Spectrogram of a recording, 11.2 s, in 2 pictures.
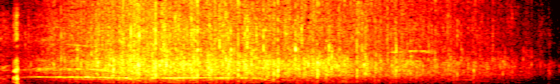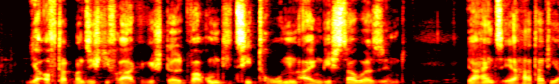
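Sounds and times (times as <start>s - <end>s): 
audience applause: 0.0s - 5.7s
speech: 0.1s - 0.5s, 5.9s - 11.1s.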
